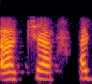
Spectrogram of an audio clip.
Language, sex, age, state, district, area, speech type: Bengali, female, 30-45, West Bengal, Purulia, urban, conversation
